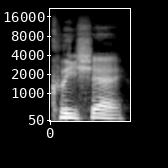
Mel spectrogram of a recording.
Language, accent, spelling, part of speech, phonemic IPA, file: English, US, cliche, noun / verb, /kliˈʃeɪ/, En-us-cliche.ogg
- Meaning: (noun) Alternative form of cliché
